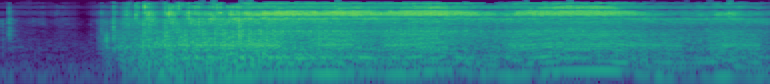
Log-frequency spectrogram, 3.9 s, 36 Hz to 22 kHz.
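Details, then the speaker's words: Troy-Bilt TB25 SB straight-shaft two-stroke trimmer, hard starting and low rpm: buzzes hard with uneven, shaky beat under throttle; loose shaft bolts cause imbalance, tightening them improved running. "I think I may have found out the how loose that very loose right here watch out when I give it it's unbal like so"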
